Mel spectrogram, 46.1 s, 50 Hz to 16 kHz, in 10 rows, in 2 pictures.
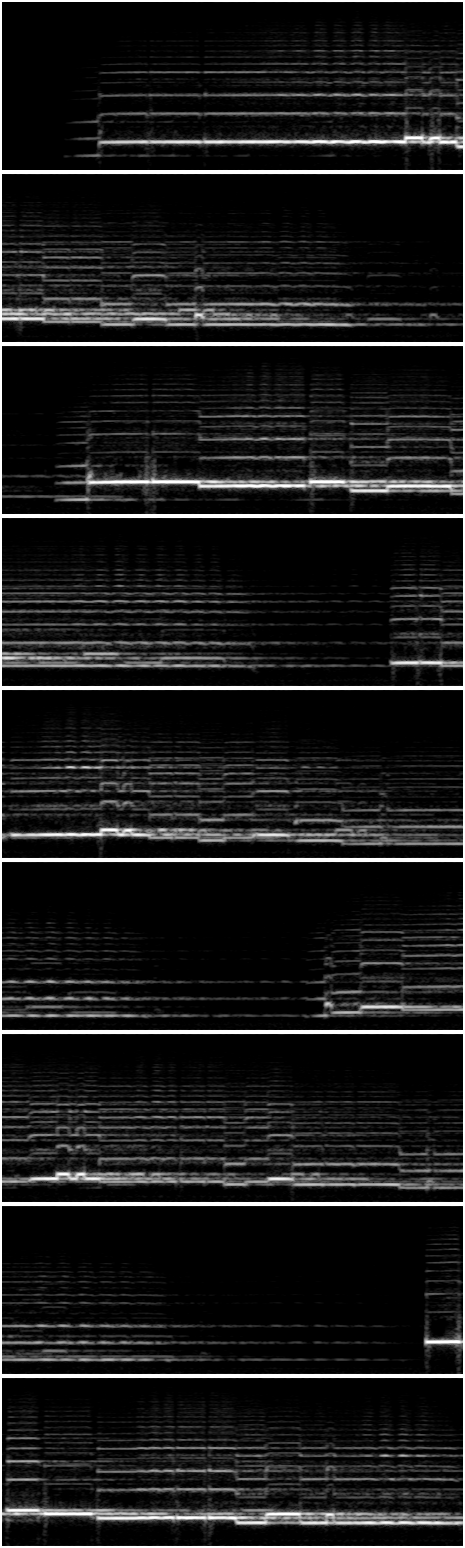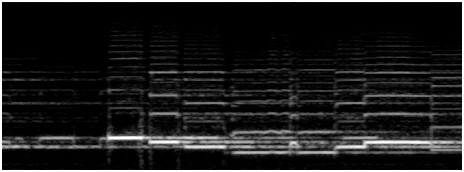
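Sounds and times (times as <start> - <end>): slow solo flute melody: 0.6 - 46.0.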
